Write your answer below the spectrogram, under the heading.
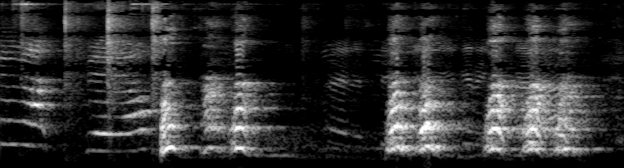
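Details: Dog indoors barking at its own reflection in the skylights; a string of short, harmonic barks in irregular bursts, mixed with a person's voice talking at the start.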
